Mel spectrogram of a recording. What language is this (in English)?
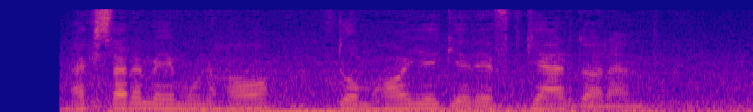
Persian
